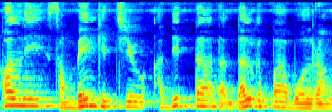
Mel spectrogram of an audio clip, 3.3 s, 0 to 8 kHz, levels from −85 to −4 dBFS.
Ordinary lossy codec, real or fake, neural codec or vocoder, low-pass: MP3, 48 kbps; fake; vocoder, 44.1 kHz, 128 mel bands every 512 samples, BigVGAN v2; 7.2 kHz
